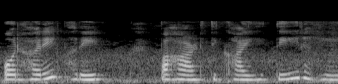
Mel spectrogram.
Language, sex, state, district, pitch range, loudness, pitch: Hindi, female, Punjab, Fazilka, 220-235 Hz, -17 LUFS, 230 Hz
